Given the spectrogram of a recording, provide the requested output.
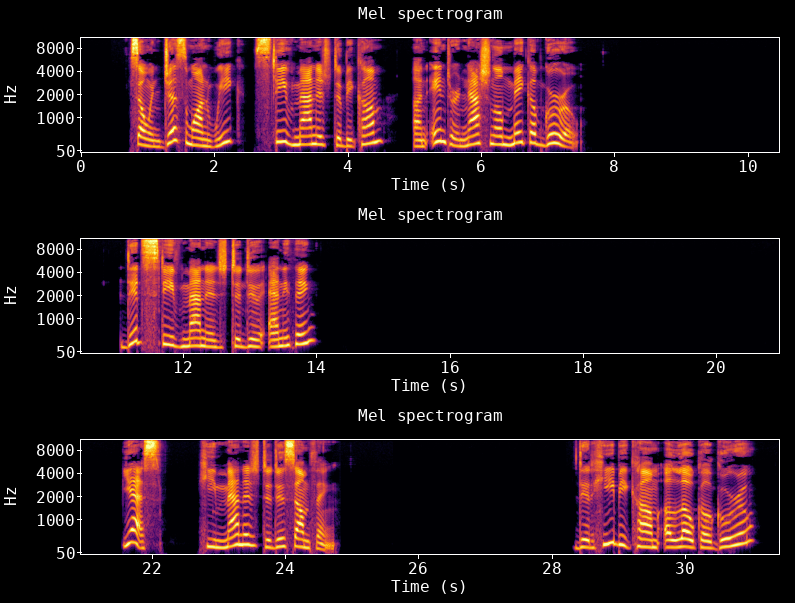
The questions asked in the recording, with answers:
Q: Did he become a local guru?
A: No, Steve became an international guru.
